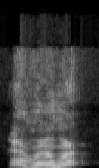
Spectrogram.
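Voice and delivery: "Aurora" blurted loud and high, r sounds run together; speech-impediment struggle. Shown as a demonstration. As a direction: blurt "Aurora" forcefully, wrestling with the r's. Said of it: "fucking with my speech impediment".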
